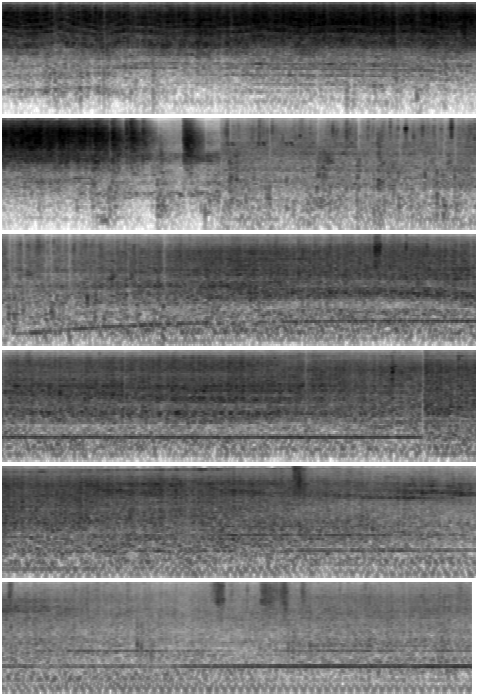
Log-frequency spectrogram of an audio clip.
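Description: A fountain firework crackling and hissing, cut off suddenly about six seconds in. Then a fire engine's engine runs steadily under hiss, with a tone that rises about three seconds after the cut and settles, stepping up in pitch twice later, as it drives the pump for a hose working a grass fire.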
